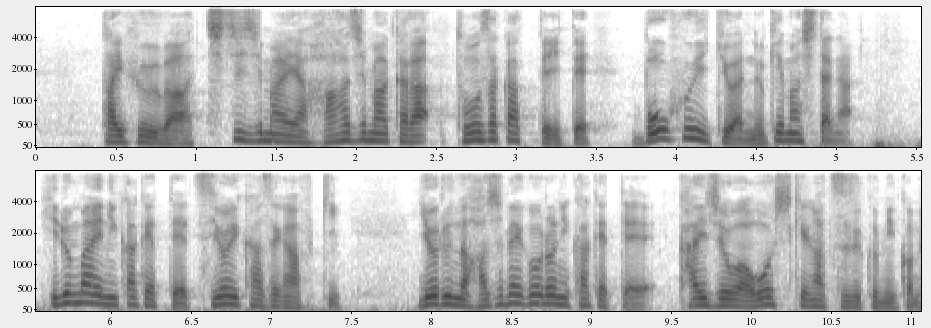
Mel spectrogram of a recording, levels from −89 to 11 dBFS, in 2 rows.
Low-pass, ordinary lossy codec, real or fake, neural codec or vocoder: 7.2 kHz; none; fake; codec, 16 kHz in and 24 kHz out, 2.2 kbps, FireRedTTS-2 codec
